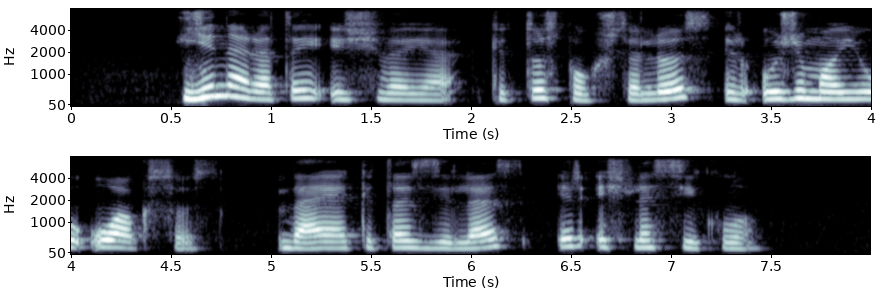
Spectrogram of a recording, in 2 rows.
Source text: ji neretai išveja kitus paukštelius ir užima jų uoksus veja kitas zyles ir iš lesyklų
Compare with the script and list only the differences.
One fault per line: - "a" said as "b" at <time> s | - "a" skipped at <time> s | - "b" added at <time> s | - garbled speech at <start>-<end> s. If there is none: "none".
none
